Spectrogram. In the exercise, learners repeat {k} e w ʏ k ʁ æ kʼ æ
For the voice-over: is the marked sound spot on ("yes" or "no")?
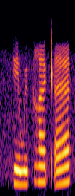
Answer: yes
